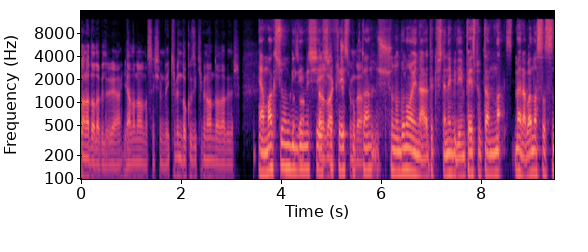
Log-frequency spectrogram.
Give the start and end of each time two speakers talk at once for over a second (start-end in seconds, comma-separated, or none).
4.2-5.7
